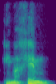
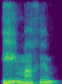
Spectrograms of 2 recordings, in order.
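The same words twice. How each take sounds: First: "Imahem" stressed on final HEM, lower; low-pitched "Imahem" with end stress; stress on last syllable. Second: "Imahem" stressed on the opening I, pitched high; stress on first syllable. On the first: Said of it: "¿Dónde está el acento?". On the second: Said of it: "¿Dónde se acentúa imahem?". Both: Shown as a demonstration.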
